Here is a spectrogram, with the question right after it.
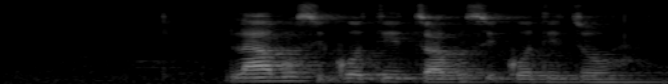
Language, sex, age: Tsonga, male, 20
